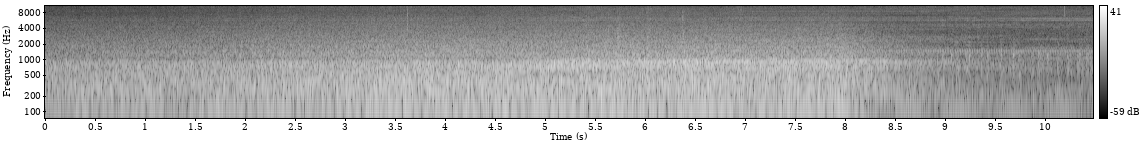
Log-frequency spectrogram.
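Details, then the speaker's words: Very clean, nearly like-new window air conditioner on coldest setting, constant fan, run through low, medium and high; smooth steady low hum, even airflow, no rattles or knocks; starting to get cold, nice and quiet, running normally. "nice and [Music] quiet"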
